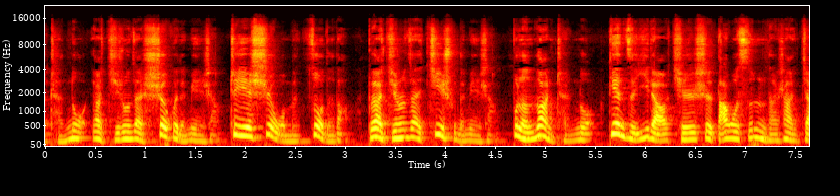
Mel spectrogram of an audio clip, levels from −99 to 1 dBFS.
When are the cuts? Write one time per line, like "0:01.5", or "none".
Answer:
0:01.8
0:03.2
0:05.6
